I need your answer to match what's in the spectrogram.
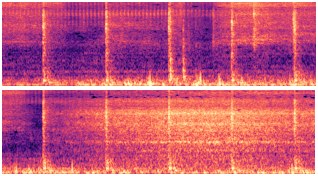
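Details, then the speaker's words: Diesel heater installed in a DIY fox box, starting up: sharp, even fuel pump ticks about every half second over a low fan rush as heating begins; running normally. "the next stage will hear you'll probably hear the fuel pump working next there's a fuel pump starting go now as you can see she's starting the heat designated now"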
